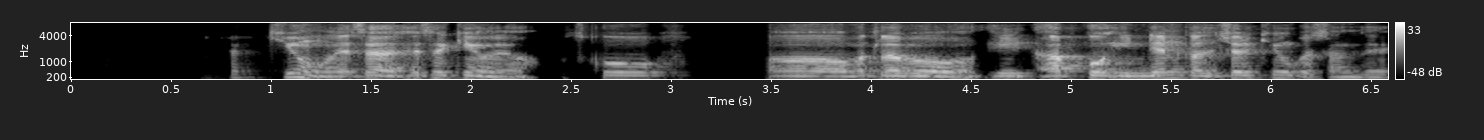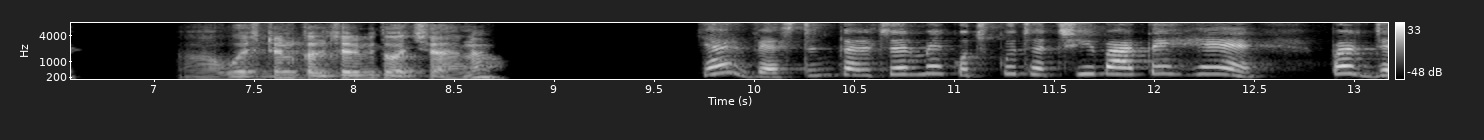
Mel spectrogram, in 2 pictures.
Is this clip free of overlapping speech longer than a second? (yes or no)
yes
